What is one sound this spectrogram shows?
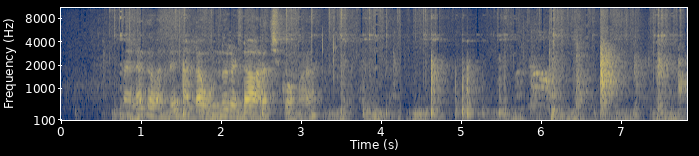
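A stone roller crushes peppercorns on a grinding stone with a gritty crunching.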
